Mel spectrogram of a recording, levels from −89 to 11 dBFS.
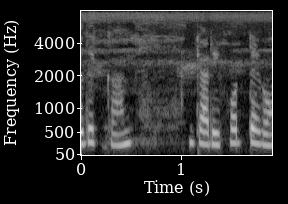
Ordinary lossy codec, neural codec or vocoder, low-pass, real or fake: none; none; none; real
